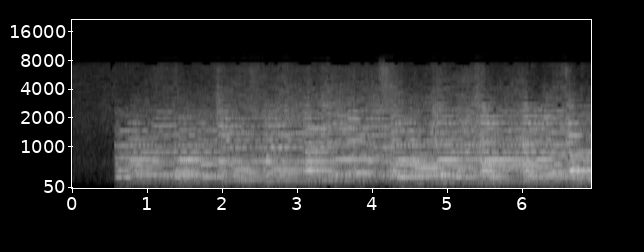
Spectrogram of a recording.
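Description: Piano music begins suddenly about half a second in, playing held chords as the introduction to a church hymn.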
